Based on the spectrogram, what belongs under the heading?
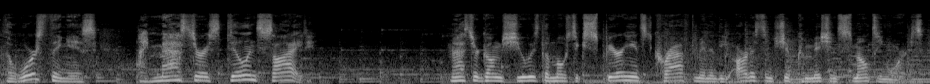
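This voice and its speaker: A man's voice: fairly high pitch, normal speed, lightly acted. A man voicing a worried young apprentice. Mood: anxious. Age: young adult. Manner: worried, earnest, defensive. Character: anxious young male apprentice craftsman. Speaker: apprentice craftsman. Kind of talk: video game voice acting. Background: faint game music.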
